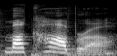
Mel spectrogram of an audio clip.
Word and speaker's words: macabre: heard of that before oh and it's it's pronounced Macabre wait macabre it's Macabre guys Macabre okay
